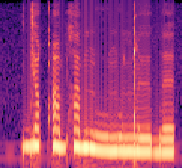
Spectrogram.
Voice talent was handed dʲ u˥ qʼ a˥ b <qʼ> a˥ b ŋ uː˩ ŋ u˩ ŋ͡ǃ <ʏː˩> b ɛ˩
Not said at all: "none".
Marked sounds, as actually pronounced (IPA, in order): χ, ʏː˩

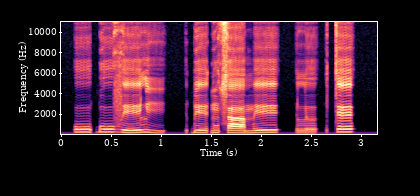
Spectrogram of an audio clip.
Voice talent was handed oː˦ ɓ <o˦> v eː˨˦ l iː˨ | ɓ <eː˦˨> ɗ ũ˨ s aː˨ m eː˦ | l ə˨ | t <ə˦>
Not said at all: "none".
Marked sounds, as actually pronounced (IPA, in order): oː˦, eː˨, ɛ˦

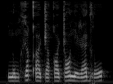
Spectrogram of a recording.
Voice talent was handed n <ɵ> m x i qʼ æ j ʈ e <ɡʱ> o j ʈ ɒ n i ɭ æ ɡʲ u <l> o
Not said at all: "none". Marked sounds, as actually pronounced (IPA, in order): o, q, ɾ

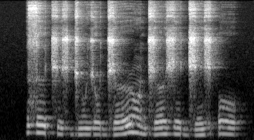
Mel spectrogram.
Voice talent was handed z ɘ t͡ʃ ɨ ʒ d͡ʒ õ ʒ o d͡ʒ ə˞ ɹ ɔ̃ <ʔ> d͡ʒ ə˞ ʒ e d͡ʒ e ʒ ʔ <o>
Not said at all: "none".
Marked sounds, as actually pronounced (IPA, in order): none, o

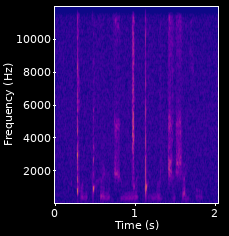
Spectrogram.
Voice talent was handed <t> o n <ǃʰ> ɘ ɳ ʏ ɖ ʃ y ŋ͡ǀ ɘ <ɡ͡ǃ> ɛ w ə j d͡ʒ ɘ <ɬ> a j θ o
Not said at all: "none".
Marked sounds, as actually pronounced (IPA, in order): ǃ, ǃʰ, ɡ͡ǃ, ʃ

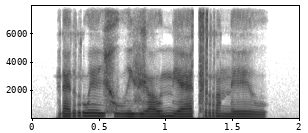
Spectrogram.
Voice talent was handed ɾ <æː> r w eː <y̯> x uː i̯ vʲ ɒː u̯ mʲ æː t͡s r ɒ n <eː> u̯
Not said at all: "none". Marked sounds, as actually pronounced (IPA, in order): æ, i̯, eː

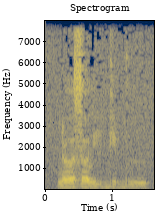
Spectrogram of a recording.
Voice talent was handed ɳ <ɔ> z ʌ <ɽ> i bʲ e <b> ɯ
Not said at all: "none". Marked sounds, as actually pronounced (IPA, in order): ʌ, l, b

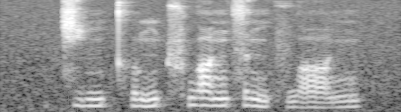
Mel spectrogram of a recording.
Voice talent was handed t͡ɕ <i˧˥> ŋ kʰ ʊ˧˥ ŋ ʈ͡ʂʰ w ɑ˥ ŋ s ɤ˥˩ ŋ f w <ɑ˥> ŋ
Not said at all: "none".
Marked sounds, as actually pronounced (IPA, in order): i˧˥, ɑ˨˩˦

